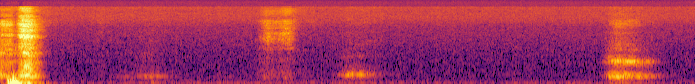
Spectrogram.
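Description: One sharp sneeze burst at the start, followed by quiet breaths and a soft sigh in a small room.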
